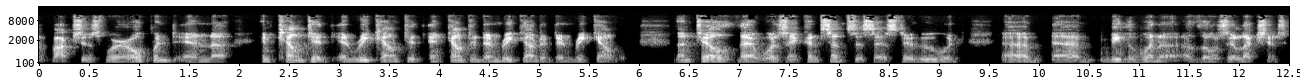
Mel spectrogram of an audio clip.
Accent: United States; I'm speaking as an American

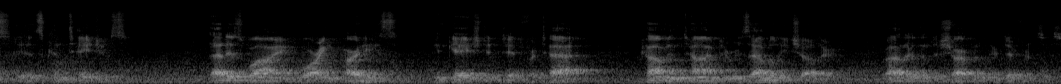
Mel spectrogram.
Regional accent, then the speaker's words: United States; as an American

